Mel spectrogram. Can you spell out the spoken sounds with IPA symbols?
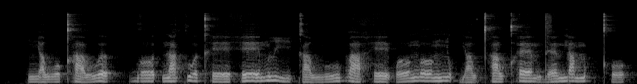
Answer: ɲ a˩ w ʋ o˥˨ kʰ a˧˩ ʋ u˥˨ ə̯ | b ɤː˧ t̚ n a˧˥ k u˧ ə̯ kʰ eː˩˧ h eː˧˥ m ʋ iː˧˩ k a˩ w ŋ uː˧˥ b a˩˧ h eː˧˩ p ɤː˧˥ ŋ ɤː˧˥ ŋ ɲ o˧˩ p̚ j a˩ w t̪ʰ a˧˥ w kʰ ɛː˥˨ m d ɛː˧˥ m j a˧˥ m | kʰ o˩˧

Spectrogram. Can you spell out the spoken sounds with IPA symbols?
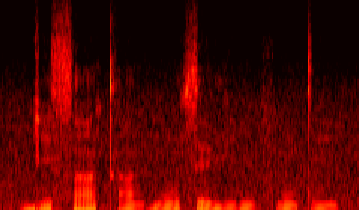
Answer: ɡ i˦ s ã˦ kʰ ã˨ ɡ͡b ũ˨˦ s ɪ˦˨ j i˨ ŋ f ũ˨ t i˨

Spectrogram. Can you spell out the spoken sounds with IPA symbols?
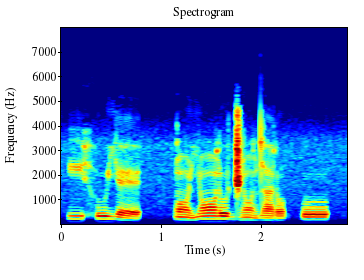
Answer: i˧ h u˧ j ɛ˨ | k͡p ɔ̃˨ j ɔ̃˧ ɾ o˧ d͡ʒ ɔ̃˨ d a˨ ɾ ɔ˨ k͡p o˧

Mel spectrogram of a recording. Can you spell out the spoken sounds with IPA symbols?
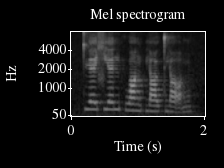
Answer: t̪ ɥ ɛ˥ ɕ j ɛ˥ n f w ɑ˥˩ ŋ p j ɑ˧˥ ʊ̯ t̪ j ɑ̰˨˩˦ ŋ

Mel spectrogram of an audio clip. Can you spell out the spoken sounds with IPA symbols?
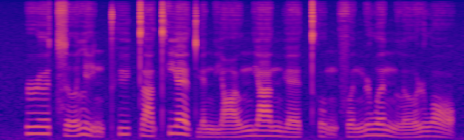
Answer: ɻ ɻ̩˥ t͡s ɹ̩˧˥ l ḭ˨˩ n pʰ y˥ t̪ ä˧˥ t̪ʰ j ɛ˥˩ t̪ ɥ ɛ˩ n j ɑ˧˥ ʊ̯ n̪ j ä˥ n̪ ɥ ɛ˧˥ t̪ʰ ʊ̰˨˩ ŋ f ə˧˥ n ɻ w ə˥˩ n l ɤ˧˥ ɻ w ɔ˥˩

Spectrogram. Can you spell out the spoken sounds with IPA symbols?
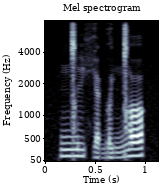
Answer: ŋ͡ǀ i ç æ ɡ ʌ j ŋ͡ǀ ʌ

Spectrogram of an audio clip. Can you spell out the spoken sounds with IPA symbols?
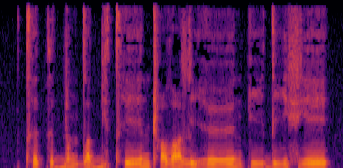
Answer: tʰ ə k ə d bʲ ə n dˤ ə̰ d bʲ ə̰ tʰ ɪː n ʈʰ ə̰ ðˤ ḛ ɮ ḭ ɦ øː n k iː d ɾ iː fʲ e

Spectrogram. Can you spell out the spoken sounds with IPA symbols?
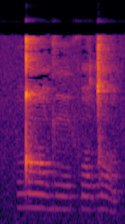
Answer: ŋ͡ǃ õ ɡ yː f ũ ŋ͡ǀ ũ

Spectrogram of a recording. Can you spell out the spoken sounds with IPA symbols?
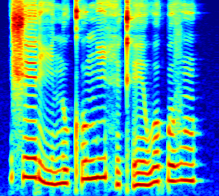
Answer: ʃ eː˦ ɾ iː˨ n u˨ kʼ u˦ ŋ iː˦ h ɪ˨ kʼ eː˨ w o˦ k͡p ʊ˦ v ũ˦

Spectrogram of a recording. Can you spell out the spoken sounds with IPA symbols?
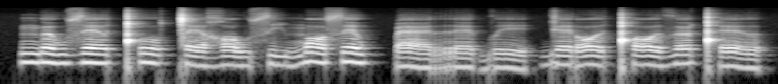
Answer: ŋ œ˥˧ w z ɛ˥˧ ə̯ ǃʰ o˥˧ ǀ ɛ˧˩ ʁ ɔ˧˩ w s i˧˩ m ɔ˥˧ s ɛ˥˧ w k͡p æ˧˩ r ɛ˧˩ ɡʷ e˧˩ | ɡ ɛ˥˧ ɾ ɔ˥˧ ə̯ ǃʰ ɔ˥˧ ə̯ ð œ˥˧ ǃʰ ɛ˧˩ ə̯

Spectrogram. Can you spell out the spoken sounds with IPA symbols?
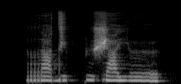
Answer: r a d i pː y ʃ a j ø

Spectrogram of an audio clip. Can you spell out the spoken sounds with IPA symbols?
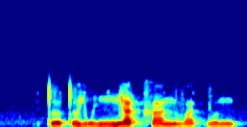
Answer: t̪ əː˨˩˨ t̪ ə˨˩ j w i˨˩˨ ŋ ɲ a˦˥ t̚ x a˨˩ n v a˨˩ t̚ v ə˨˩ ŋ

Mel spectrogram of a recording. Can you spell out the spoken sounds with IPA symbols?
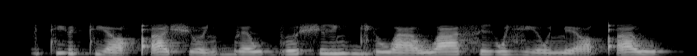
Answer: tʲ ɵ˦ tʲ a˨ w qʼ i˧ ʃ ɵ˨˦ lʲ b ɛ˧ w b ɵ˦ ʃ i˦ lʲ dʲ ɵ˨ w a˨ w a˦ s i˧ w zʲ ɛ˨ w lʲ a˨ w qʼ i˦ w

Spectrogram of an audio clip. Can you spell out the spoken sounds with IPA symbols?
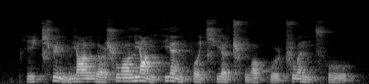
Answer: pʰ i˨˦ t͡ɕʰ y˥˨ n n̪ j ɑ˦ ʊ̯ l ɤ˨˦ ʂ w ɔ˦ l j ɑ˥˨ ŋ t̪ʰ j ɛ˥˨ n f ɤ˥˨ t͡ɕʰ j ɛ˥˨ ʈ͡ʂʰ w ɔ˦ k u˨˦ ʈ͡ʂ w ə˥˨ n t͡sʰ u˨˩

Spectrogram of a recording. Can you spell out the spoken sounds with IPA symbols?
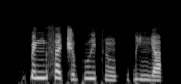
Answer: k͡p ɛ˦ ŋ ʊ˦ s a˦ t͡ʃ ɔ˨ kʷ iː˦ t͡s ũ˨ | ɓ i˨ ɲ a˨

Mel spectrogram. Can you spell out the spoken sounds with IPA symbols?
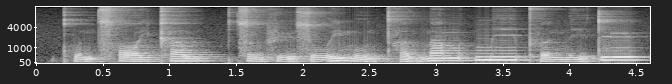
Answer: kʷʰ ɐ˨˩ n t͡sʰ ɔː˨ j kʰ ɐ˧ w | t͡s ʊ˨ ŋ f yː˨˩ s uː˨˥ j m uː˨˩ n t̪ʰ ɐ˨˩ w n̪ ɐ˥ m | m iː˥ pʰ ɵ˨ n n̪ iː˨˩ t̪ yː˥

